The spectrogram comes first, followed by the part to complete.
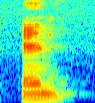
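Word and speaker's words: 案: So again, this entire character means table, case, or file is pronounced an.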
